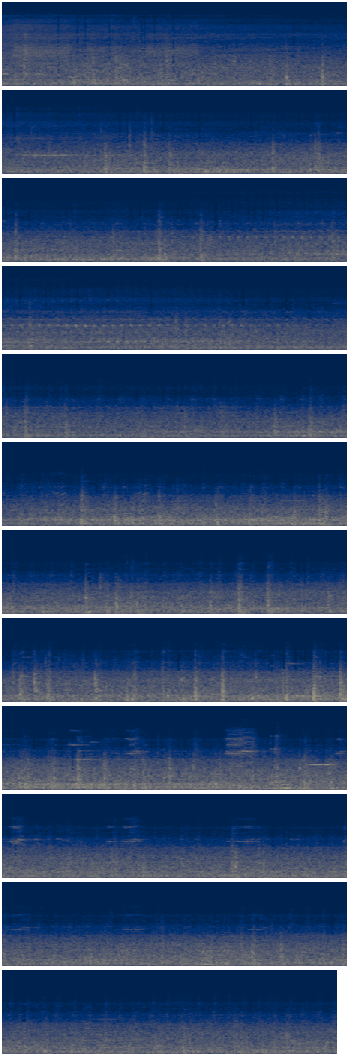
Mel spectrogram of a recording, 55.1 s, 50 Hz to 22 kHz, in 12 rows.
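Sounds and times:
high wheel squeals: 0.0 - 6.1, 11.4 - 19.6
railway carriage rumble: 0.0 - 55.0.

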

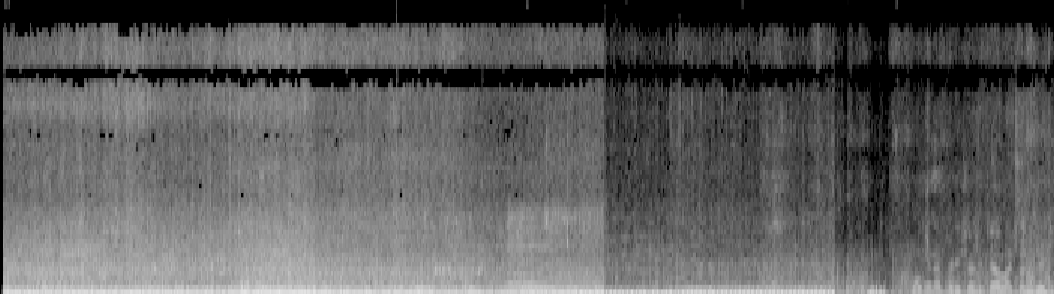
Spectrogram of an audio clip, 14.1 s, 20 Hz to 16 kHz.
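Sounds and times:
snowmobile engine running: 0.1 - 11.2.

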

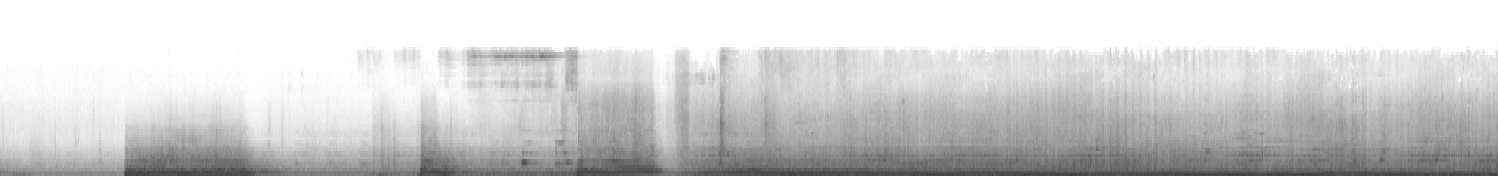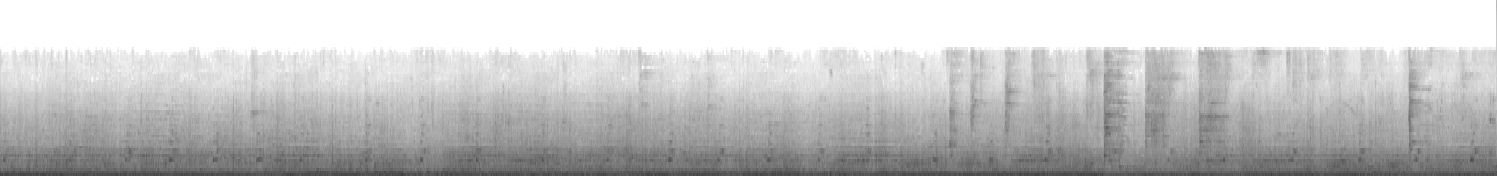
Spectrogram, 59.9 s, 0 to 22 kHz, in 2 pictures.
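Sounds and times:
diesel locomotives passing: 0.0 - 59.9
train wheels rumbling and clacking: 0.0 - 59.9
locomotive air horn blasts: 2.5 - 5.6, 8.4 - 9.3, 11.5 - 13.6.

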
